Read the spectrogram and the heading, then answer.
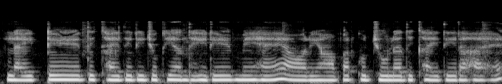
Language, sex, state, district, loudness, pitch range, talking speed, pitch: Hindi, female, Bihar, Patna, -11 LUFS, 200-210 Hz, 215 wpm, 205 Hz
